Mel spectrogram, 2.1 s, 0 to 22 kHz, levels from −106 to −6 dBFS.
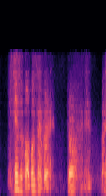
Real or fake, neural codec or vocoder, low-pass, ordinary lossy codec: fake; codec, 44.1 kHz, 0.9 kbps, DAC; 7.2 kHz; Opus, 64 kbps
